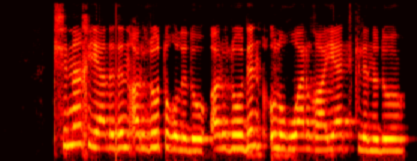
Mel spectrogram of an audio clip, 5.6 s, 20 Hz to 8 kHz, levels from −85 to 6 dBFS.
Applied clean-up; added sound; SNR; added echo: none; none; none; none.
